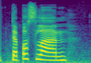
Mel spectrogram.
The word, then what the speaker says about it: Tepoztlán: I always say it wrong. I say it different every single time. – Yeah. – We are in Tepoztlán, Mexico right now. I needed to say it with all the accents because I know one of you bitches would say something dirty about me if I didn't.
